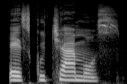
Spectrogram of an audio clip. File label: "escuchamos", Spanish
